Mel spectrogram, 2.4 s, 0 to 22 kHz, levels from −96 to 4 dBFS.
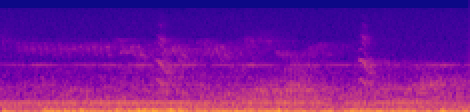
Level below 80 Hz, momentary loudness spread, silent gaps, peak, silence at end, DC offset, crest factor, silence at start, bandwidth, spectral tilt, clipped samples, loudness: -28 dBFS; 5 LU; none; -12 dBFS; 0 s; under 0.1%; 14 dB; 0 s; 5.6 kHz; -8.5 dB/octave; under 0.1%; -31 LUFS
